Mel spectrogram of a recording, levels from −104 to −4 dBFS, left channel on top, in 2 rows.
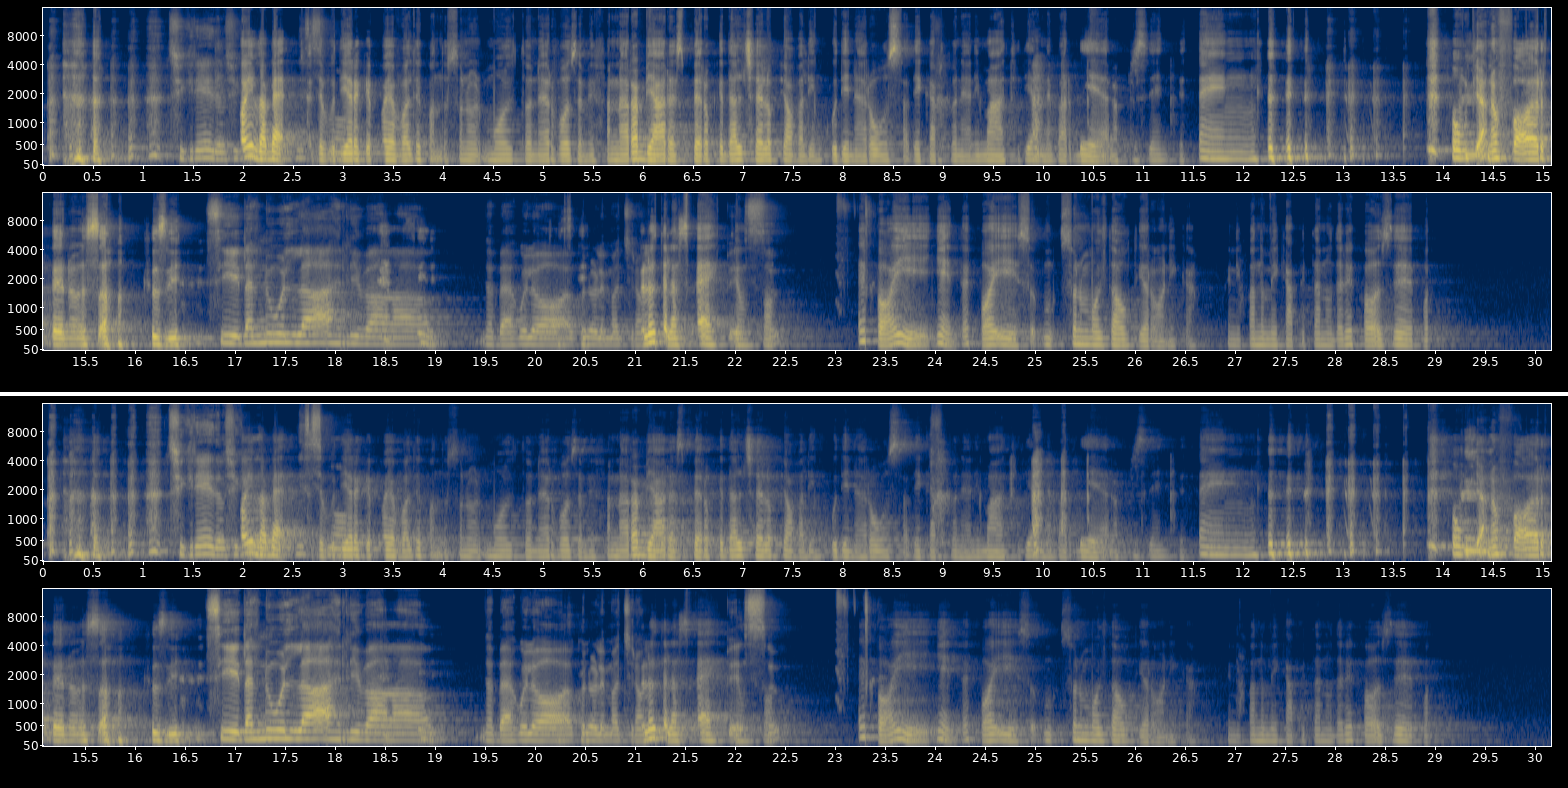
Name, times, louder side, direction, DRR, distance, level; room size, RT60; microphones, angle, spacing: voice 1, 0.2-0.6 2.0-8.8 9.1-11.3 11.6-12.5 13.8-15.8 16.2-16.5 18.5-18.6 18.8-19.0 20.5-20.6 21.1-22.4 23.2-26.6 26.9-28.9, left 5 dB, 60° left, 18 dB, 0.4 m, -31 dB
voice 2, 1.0-2.2 2.5-3.1 8.9-9.1 9.9-10.0 13.0-13.4 14.2-14.5 16.8-19.1 19.5-21.1 21.9-22.5, right 3 dB, 20° right, 16 dB, 0.4 m, -35 dB
20.0 x 7.4 x 7.0 m, 1.6 s
head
